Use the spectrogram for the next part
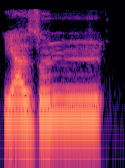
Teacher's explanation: So you will read it yazun, because we give 2 second time to this, because noon has shadda, and when you have noon mushaddad or mim mushaddad, we produce 2 second nasal sound as well.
